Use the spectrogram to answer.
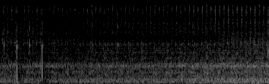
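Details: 2012 Mazda (a Suzuki Every twin) with the check-engine light on and code P0303. The idle is uneven, with occasional stumbles breaking a steady hum. Cylinder 3 is misfiring.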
